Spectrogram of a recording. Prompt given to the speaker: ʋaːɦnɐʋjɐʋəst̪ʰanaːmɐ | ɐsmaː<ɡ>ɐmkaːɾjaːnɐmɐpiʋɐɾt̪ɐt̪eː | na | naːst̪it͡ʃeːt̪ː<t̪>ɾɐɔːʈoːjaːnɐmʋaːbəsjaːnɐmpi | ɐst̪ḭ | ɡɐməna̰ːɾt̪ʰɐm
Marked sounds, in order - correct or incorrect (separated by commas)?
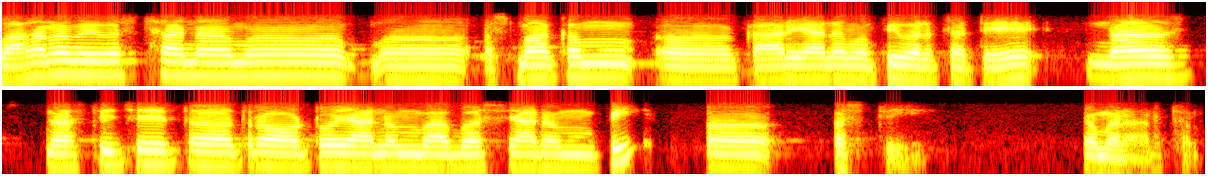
incorrect, correct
